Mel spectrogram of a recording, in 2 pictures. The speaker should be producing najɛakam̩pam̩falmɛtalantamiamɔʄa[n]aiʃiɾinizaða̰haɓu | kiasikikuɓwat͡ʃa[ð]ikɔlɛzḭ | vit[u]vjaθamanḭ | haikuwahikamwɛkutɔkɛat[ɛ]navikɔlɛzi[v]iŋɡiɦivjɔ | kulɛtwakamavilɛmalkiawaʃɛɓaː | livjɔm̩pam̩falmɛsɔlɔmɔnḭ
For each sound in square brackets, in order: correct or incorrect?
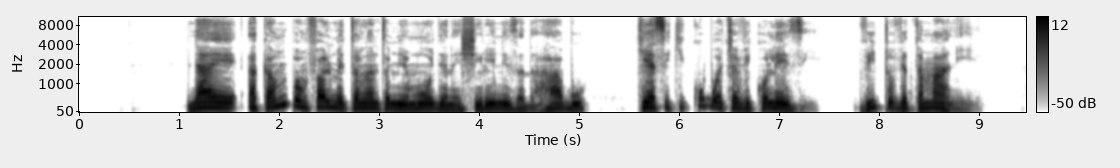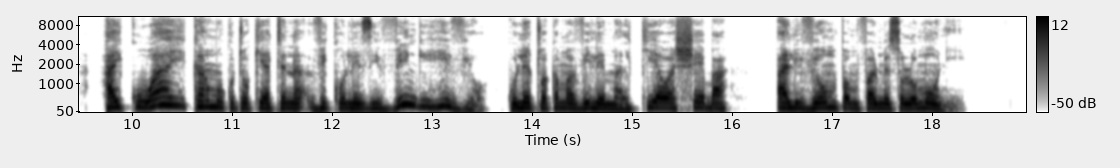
correct, incorrect, incorrect, correct, correct

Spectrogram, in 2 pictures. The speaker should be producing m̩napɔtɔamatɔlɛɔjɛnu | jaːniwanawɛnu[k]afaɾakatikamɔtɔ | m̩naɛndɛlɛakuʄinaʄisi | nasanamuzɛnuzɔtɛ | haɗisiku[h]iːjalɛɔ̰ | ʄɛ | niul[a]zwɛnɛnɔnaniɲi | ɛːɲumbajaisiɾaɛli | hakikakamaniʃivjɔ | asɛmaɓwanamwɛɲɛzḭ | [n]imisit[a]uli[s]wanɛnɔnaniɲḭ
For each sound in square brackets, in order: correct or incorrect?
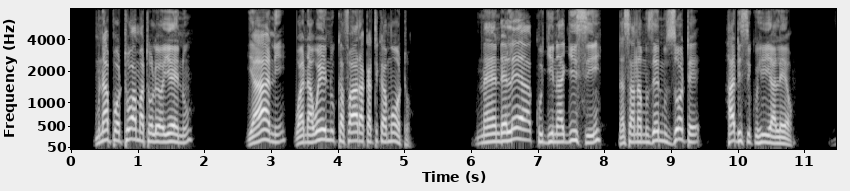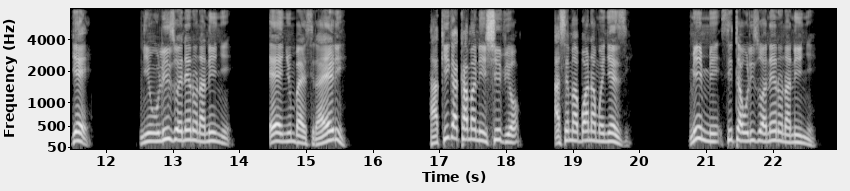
correct, correct, incorrect, incorrect, correct, incorrect

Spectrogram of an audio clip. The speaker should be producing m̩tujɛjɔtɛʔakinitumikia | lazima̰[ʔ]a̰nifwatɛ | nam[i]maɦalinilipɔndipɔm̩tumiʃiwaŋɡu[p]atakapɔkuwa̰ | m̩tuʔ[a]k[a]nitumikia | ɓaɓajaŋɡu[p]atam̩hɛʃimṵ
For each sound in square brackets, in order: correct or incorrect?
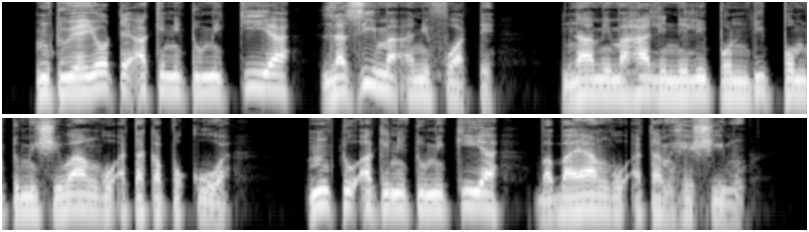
correct, correct, incorrect, correct, incorrect, incorrect

